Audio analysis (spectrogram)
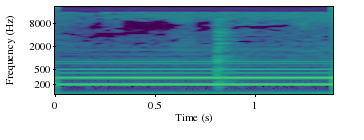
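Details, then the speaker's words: Valve (tube) guitar amplifier at switch-on: loud steady low hum with stacked buzzing overtones, unchanged throughout, caused by a blown valve visible at the back; valves ideally replaced in pairs. "that is a blonde shoe and you can see here that's blown so if you turn on your valve amp and you're a newbie and you get that sound at the back"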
